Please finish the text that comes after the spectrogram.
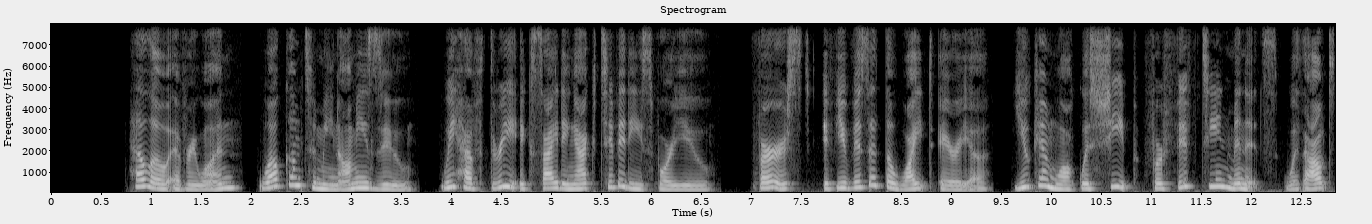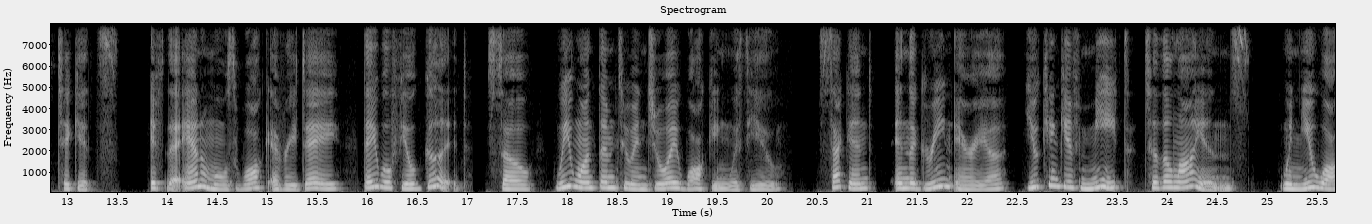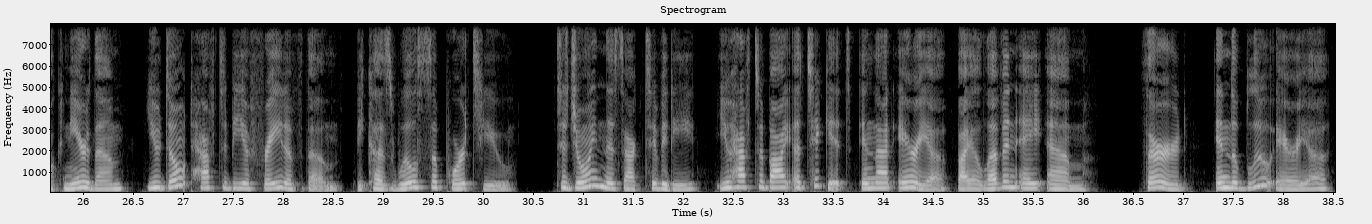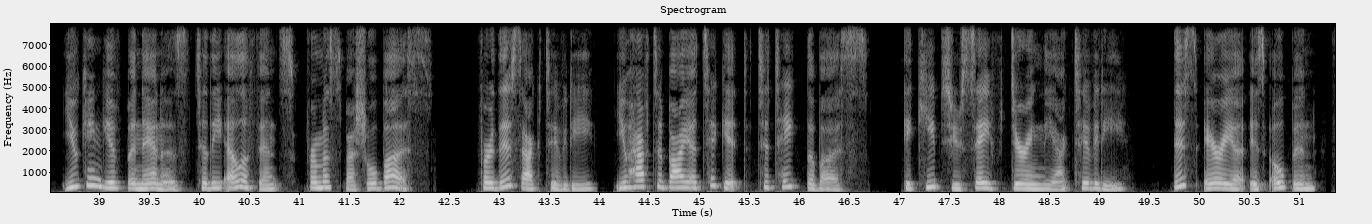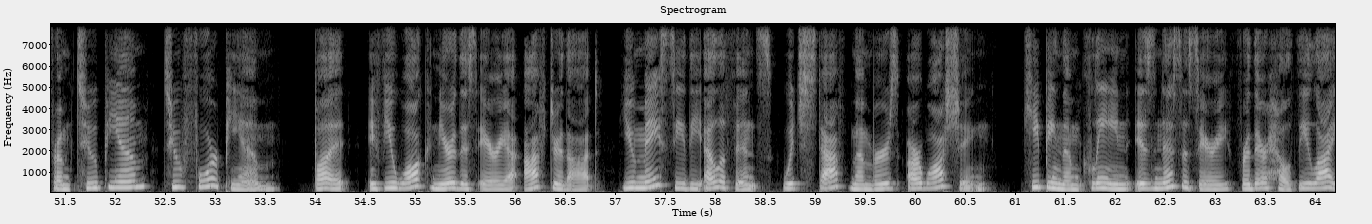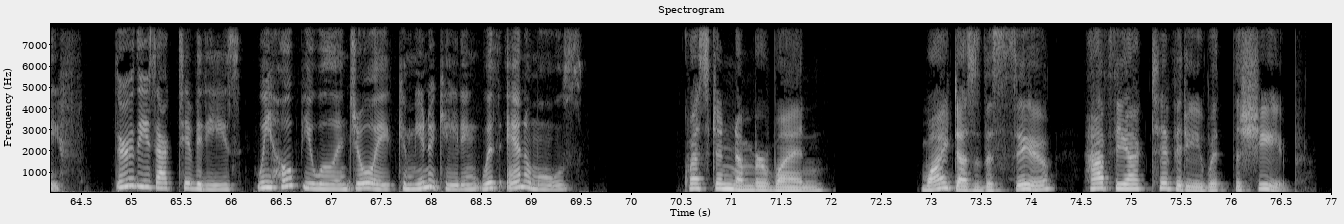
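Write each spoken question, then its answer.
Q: Why does the zoo have the activity with the sheep?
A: Because walking every day makes the animals feel good.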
